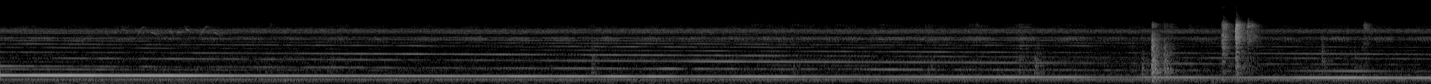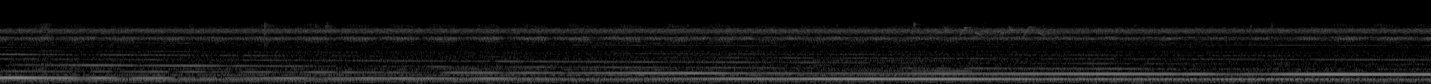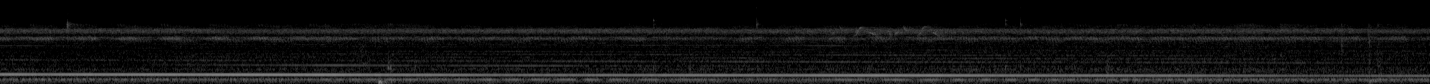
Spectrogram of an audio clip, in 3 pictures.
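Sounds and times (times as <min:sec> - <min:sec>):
siren winding down: 0:00.0 - 0:42.9
sharp clicks: 0:11.4 - 0:12.6.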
